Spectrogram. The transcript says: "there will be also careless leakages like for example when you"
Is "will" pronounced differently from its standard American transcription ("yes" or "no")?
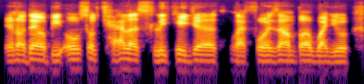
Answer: yes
